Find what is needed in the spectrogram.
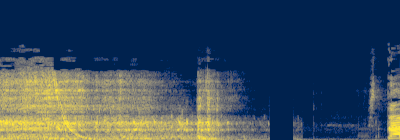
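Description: Cartoon sound effect played through a tablet's speaker: a noisy whoosh of about a second with falling tones inside it, fading out.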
